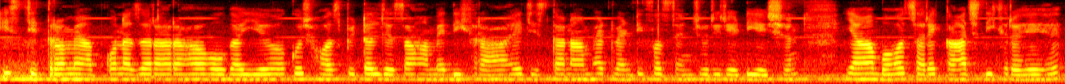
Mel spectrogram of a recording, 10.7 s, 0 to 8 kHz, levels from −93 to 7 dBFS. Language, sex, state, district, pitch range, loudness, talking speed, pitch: Hindi, female, Gujarat, Valsad, 180-185 Hz, -18 LUFS, 170 wpm, 185 Hz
